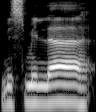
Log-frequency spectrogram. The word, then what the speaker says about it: bismillah: bismillah bismillah ou bien on dit pas bismillah prononcer la chatte d'un à chaque fois donc n'allez pas trop vite de sorte à manger les Chada et à ne pas les prononcer bismillah on passe au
